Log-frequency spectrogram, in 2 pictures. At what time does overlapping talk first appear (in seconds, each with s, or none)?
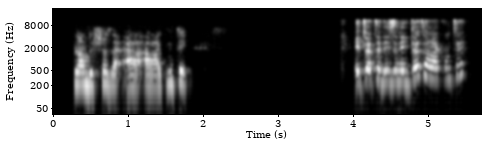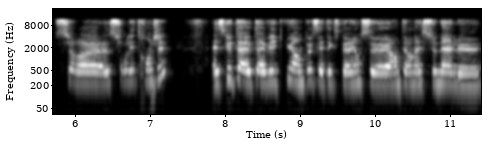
none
